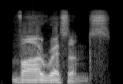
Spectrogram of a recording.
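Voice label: "virescence", British English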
